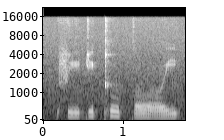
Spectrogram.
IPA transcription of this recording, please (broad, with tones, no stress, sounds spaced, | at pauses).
f iː˧˩ k i˥˨ t̚ kʰ uː˥˨ p̚ k o˩˧ ʋ oː˩˧ j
